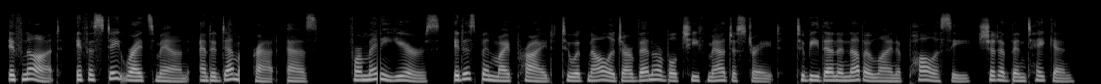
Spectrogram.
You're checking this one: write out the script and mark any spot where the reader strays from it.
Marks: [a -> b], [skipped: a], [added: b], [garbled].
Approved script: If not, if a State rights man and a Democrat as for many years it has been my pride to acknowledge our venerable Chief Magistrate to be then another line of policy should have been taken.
If not, if a State rights man and a Democrat as for many years it has been my pride to acknowledge our venerable Chief Magistrate to be then another line of policy should have been taken.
